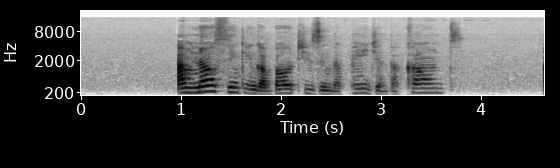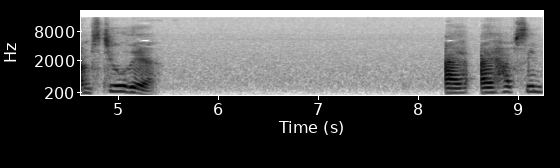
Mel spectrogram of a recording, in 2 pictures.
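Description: A woman speaks calmly and close by, pausing between phrases.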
